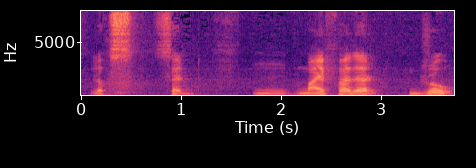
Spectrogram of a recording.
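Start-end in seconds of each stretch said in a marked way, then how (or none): 2.3-3.7 "grew" said as groo, slow and clear; slow dictation of "grew" as groo; grew said right. Shown as a demonstration. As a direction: model "grew" as groo for the class. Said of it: "গ্রিউ উচ্চারণটা ভুল, আর গ্রু উচ্চারণটা সঠিক".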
